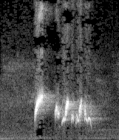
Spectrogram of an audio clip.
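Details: Red-whiskered bulbul being trained to sing: one short, lively phrase, a loud upslurred whistle dropping into five or six quick, liquid warbled notes lasting about a second.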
